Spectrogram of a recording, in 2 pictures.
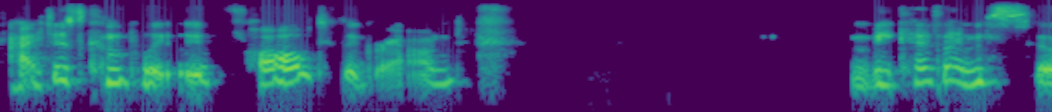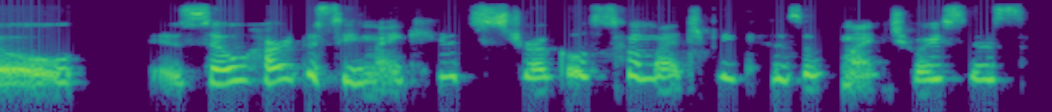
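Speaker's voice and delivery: real tearful voice, high and strained; fighting back tears, pitch climbing; choked up. Real, not acted. Mother recalling her kids struggling because of her, choked up. Recounting her children's suffering, overcome.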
